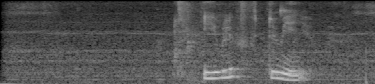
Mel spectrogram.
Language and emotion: Russian, neutral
